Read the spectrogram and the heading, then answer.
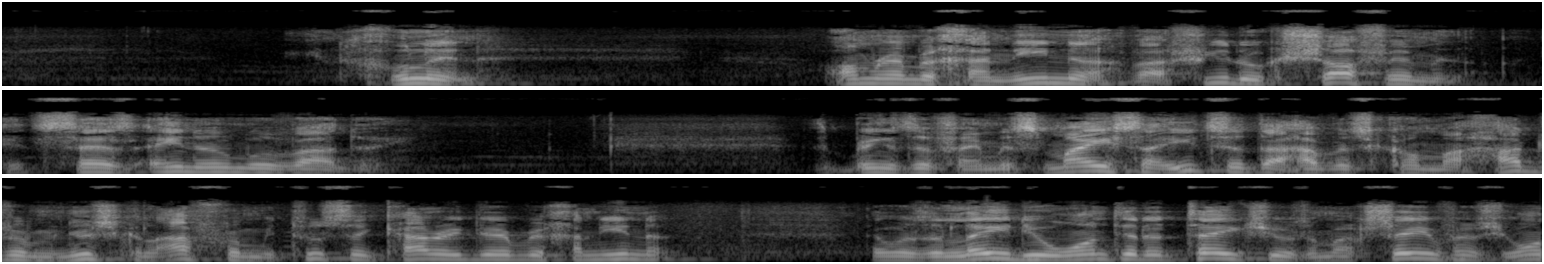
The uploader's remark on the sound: Shiur recorded in Yeshivas Ohr Reuven, Monsey, NY.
